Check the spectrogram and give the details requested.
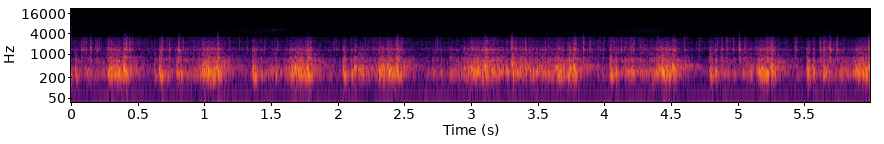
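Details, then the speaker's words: Child with acute rheumatic fever and carditis: regular heart cycles near 86 a minute with a soft mid-diastolic murmur, the Carey Coombs murmur. "Cuando se oye una fiebre reumática aguda en un niño, indica carditis y se llama soplo de Caire-Coombs."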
